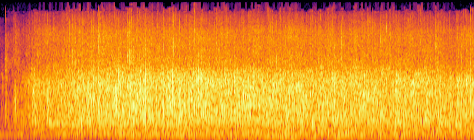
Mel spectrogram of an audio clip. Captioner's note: audience applauding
